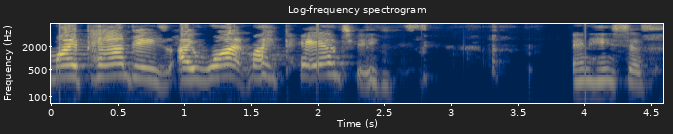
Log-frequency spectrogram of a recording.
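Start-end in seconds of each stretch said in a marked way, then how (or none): 0.0-2.8 high, very slow, drawn-out demanding shout. Telling a story about a phone call, reenacting own shout: retelling own shout. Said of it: "I shout".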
